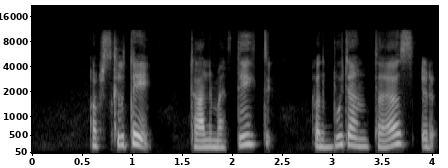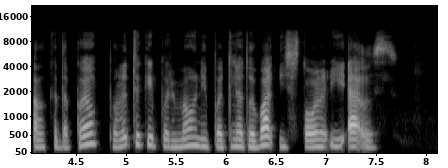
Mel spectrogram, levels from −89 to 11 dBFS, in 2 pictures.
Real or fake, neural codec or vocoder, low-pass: fake; codec, 24 kHz, 1 kbps, SNAC; 10.8 kHz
